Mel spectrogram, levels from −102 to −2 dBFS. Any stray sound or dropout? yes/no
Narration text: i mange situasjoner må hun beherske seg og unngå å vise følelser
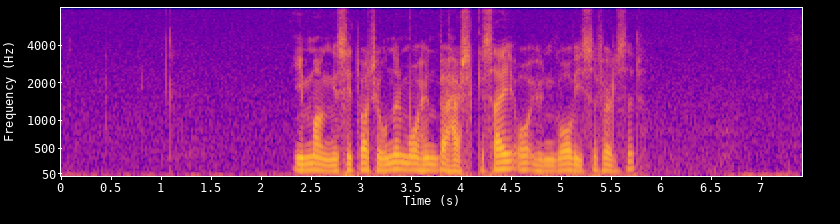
no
